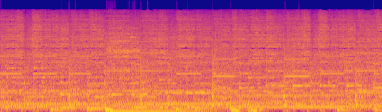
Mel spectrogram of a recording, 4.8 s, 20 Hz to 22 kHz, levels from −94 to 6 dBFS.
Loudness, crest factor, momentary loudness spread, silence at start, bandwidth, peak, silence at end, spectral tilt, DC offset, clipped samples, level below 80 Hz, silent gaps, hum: -10 LUFS; 10 dB; 2 LU; 0 s; 16.5 kHz; 0 dBFS; 0 s; -4 dB/octave; under 0.1%; under 0.1%; -20 dBFS; none; none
